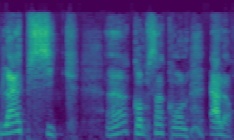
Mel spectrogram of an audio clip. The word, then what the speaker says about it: Leipzig: C'est Leipzig. Leipzig, c'est en Allemagne, là. Je suis pas certain de comprendre, de connaître ce mot. La prononciation n'est toujours pas comme littéralement, mais en tout cas, c'est Leipzig.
